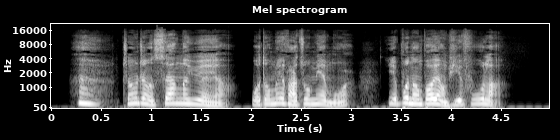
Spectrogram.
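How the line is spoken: Helpless sigh. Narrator (Chinese): 田慧文想了想，无奈的叹了口气

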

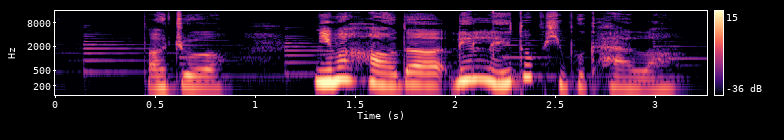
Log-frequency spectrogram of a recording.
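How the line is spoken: Laughing. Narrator (Chinese): 笑着说

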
